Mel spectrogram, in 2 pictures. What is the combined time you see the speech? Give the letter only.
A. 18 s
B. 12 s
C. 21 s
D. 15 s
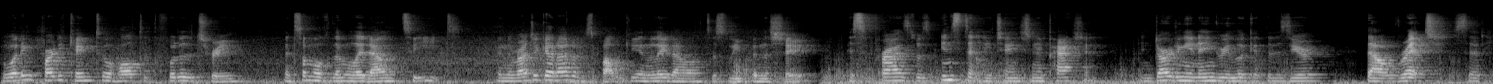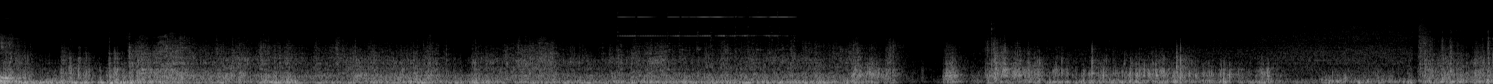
D.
